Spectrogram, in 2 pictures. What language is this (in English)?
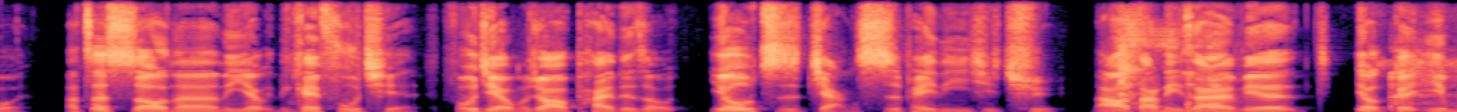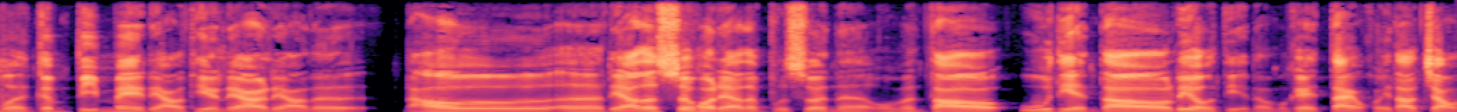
Chinese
